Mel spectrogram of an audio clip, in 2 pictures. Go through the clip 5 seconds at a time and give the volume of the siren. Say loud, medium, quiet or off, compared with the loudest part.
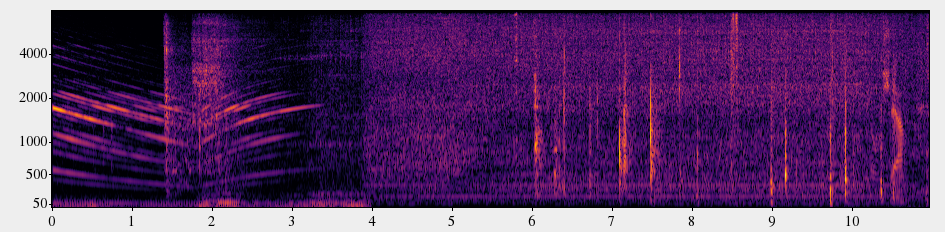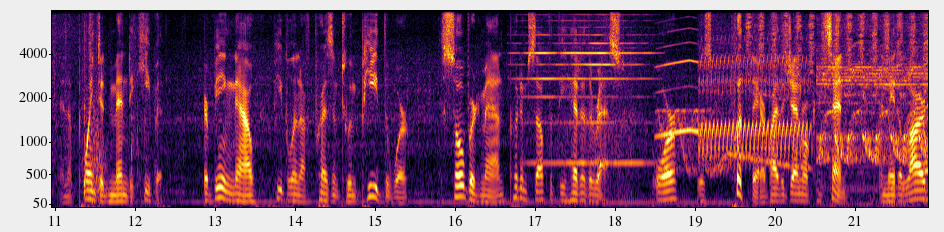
quiet, off, off, loud, loud.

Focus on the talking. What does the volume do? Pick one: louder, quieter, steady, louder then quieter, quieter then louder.
steady.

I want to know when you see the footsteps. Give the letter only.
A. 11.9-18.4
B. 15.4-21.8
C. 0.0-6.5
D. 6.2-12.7
D.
